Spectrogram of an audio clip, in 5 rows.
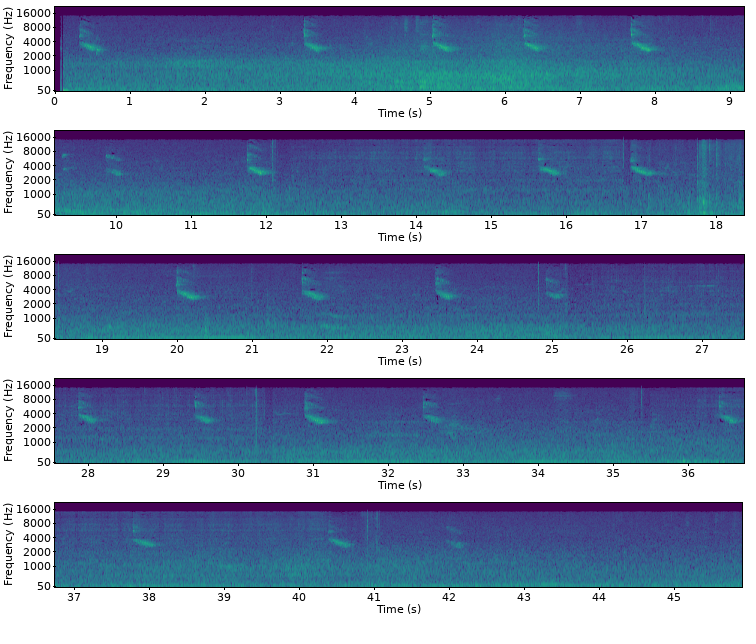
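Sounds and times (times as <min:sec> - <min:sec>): bird chirping: 0:00.2 - 0:00.7, 0:03.2 - 0:03.7, 0:06.2 - 0:06.6, 0:07.6 - 0:08.1, 0:09.3 - 0:10.7, 0:11.7 - 0:12.5, 0:14.0 - 0:14.5, 0:15.6 - 0:16.2, 0:16.8 - 0:17.8, 0:20.0 - 0:20.4, 0:21.6 - 0:22.4, 0:23.1 - 0:23.8, 0:24.9 - 0:28.4, 0:29.4 - 0:31.4, 0:32.4 - 0:33.1, 0:36.3 - 0:36.8, 0:37.8 - 0:38.3, 0:40.4 - 0:40.8, 0:41.6 - 0:42.3
steady background hiss: 0:00.2 - 0:45.9
bird calls sweeping downward: 0:21.6 - 0:22.4.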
